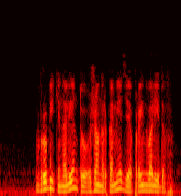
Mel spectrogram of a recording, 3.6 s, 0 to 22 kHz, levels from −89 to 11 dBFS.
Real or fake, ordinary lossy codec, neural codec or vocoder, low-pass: real; MP3, 32 kbps; none; 7.2 kHz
